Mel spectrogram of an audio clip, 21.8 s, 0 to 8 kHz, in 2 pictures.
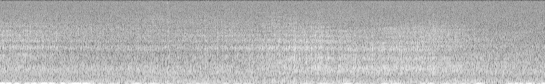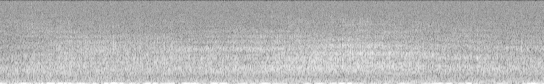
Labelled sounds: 7.6	7.9	vessel noise, 2.7 to 2.9 kHz

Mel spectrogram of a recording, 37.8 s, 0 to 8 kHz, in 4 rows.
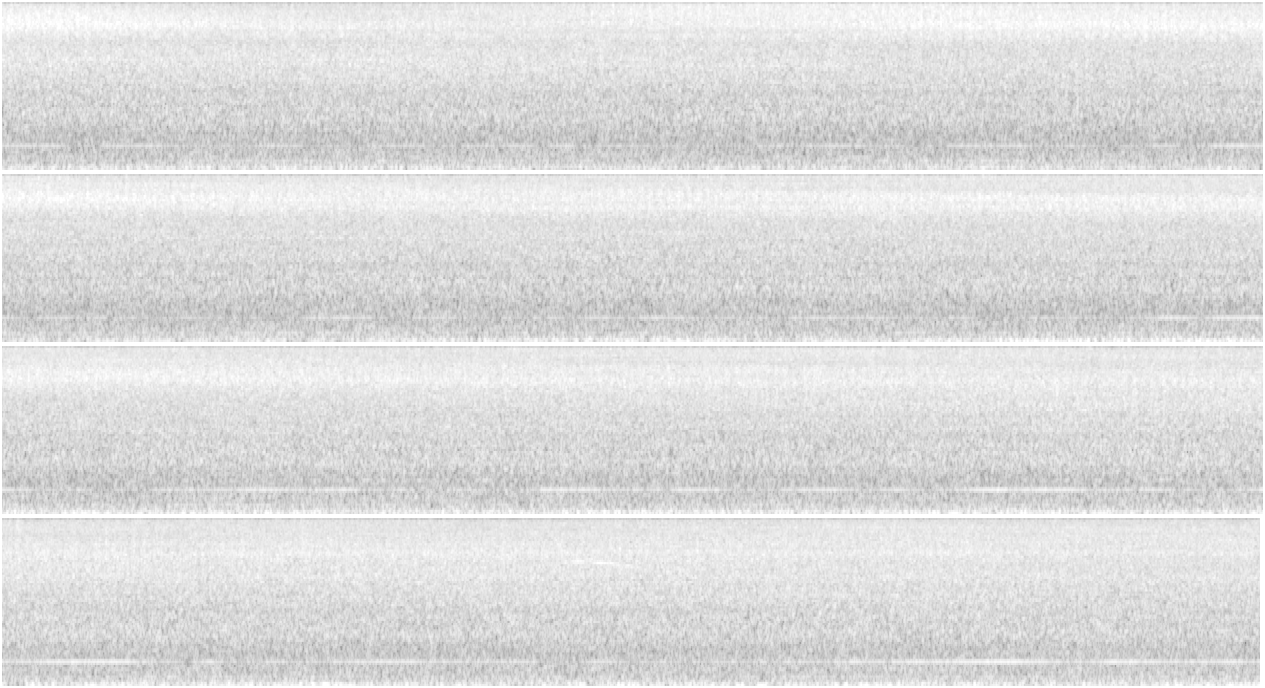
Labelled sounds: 32.6	33.0	killer whale, southern resident, 3.4 to 3.5 kHz

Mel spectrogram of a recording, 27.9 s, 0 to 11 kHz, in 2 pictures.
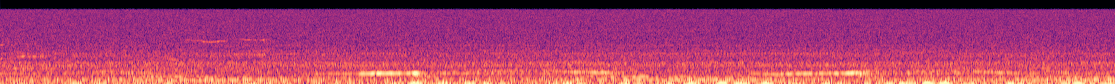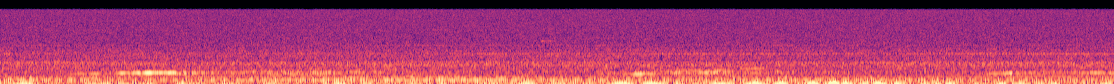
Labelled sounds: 2.3	2.9	humpback whale, 2.1 to 2.4 kHz

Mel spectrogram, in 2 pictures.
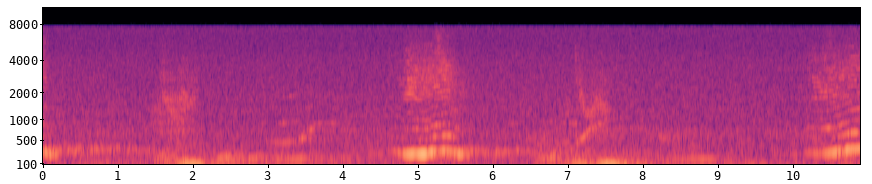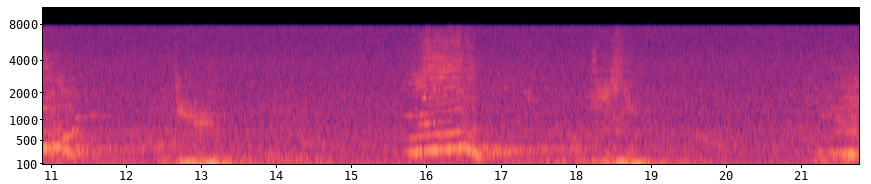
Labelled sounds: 1.6	1.9	humpback whale, 1.5 to 1.9 kHz
4.7	5.5	humpback whale, 0.80 to 4.2 kHz
10.2	11.7	humpback whale, 0.80 to 4.5 kHz
12.7	13.2	humpback whale, 0.80 to 1.7 kHz
15.6	16.6	humpback whale, 0.80 to 4.4 kHz
18.1	18.5	humpback whale, 1.6 to 2.2 kHz

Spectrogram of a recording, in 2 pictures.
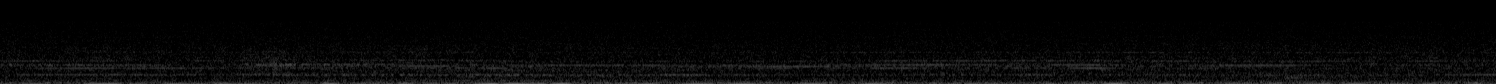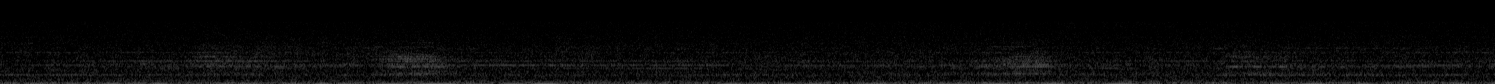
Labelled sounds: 16.9	17.1	vessel noise, 1.3 to 1.4 kHz
27.2	27.5	vessel noise, 1.3 to 1.4 kHz

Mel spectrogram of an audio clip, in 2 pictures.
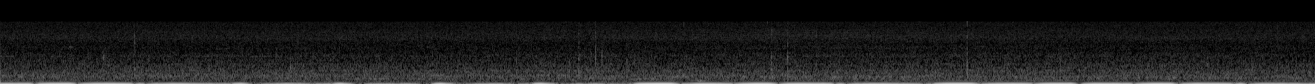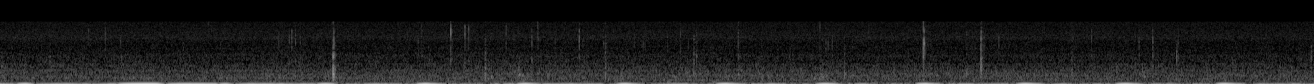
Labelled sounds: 21.3	26.2	vessel noise, 0 to 8.0 kHz

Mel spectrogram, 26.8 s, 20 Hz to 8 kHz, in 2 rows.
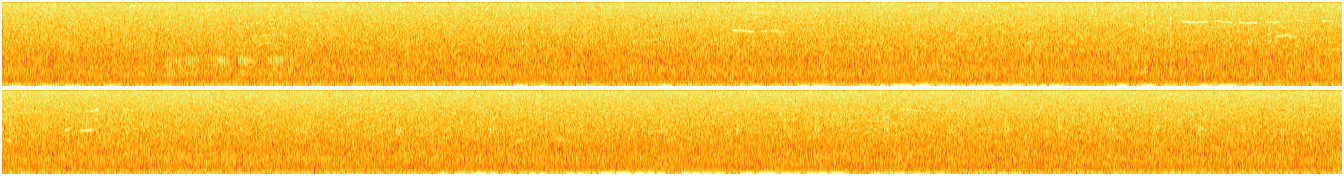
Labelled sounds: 7.3	7.8	killer whale, Bigg's (transient), 2.6 to 2.9 kHz
11.8	12.1	killer whale, Bigg's (transient), 3.7 to 4.0 kHz

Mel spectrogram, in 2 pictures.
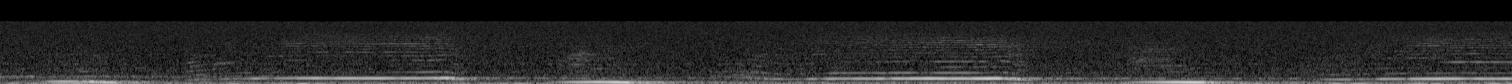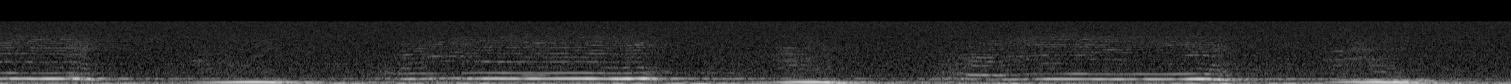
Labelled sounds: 2.1	3.1	humpback whale, 0.90 to 2.7 kHz
3.6	4.2	humpback whale, 2.5 to 2.7 kHz
5.7	6.0	humpback whale, 1.4 to 1.7 kHz
8.8	9.7	humpback whale, 0.80 to 3.0 kHz
14.1	15.1	humpback whale, 0.99 to 2.4 kHz
19.9	20.3	humpback whale, 1.0 to 1.2 kHz
21.3	21.6	humpback whale, 2.3 to 2.5 kHz
25.4	25.8	humpback whale, 2.4 to 2.5 kHz
26.1	27.3	humpback whale, 1.3 to 2.9 kHz

